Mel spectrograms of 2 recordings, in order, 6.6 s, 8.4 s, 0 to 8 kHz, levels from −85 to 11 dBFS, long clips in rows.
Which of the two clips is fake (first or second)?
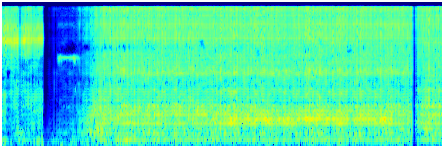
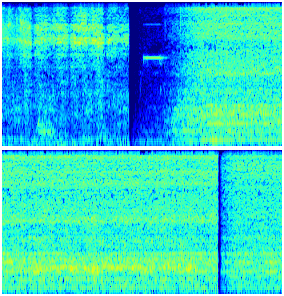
first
